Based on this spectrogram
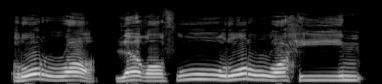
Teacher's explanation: إن ربي أيضا لغفور رحيم، هذا يسمى إدغام بغير غنة، فلا نقول لغفور رحيم وإنما لغفور رحيم، فتلغى النون وننطق الراء بعد الراء مباشرة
